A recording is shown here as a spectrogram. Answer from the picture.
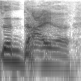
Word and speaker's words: Zendaya: I love that we're so in our 40s that one of our co-hosts could be like, "Oh, that's pronounces her name wrong. That's Zendaya."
